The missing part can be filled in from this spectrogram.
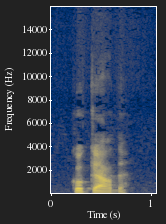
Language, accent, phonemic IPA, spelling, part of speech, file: French, France, /kɔ.kaʁd/, cocarde, noun, LL-Q150 (fra)-cocarde.wav
- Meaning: 1. rosette (imitation of a rose made of ribbon) 2. cockade (rosette or knot of ribbon worn in a hat)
